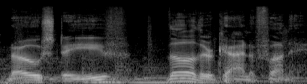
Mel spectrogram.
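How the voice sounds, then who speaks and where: An actor playing an old gunslinger in a Western video game, spinning tall tales in folksy frontier slang. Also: male voice, sits low, expressive, slow pace, full character voice. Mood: wry, measured. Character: old male Wild West gunslinger telling his tall tales. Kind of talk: game voice acting, narrated yarn. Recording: music under the voice.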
